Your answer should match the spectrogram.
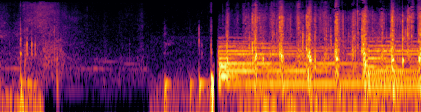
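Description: horse hooves clip-clopping

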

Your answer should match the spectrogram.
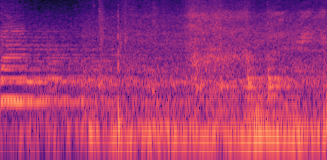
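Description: tram running on rails

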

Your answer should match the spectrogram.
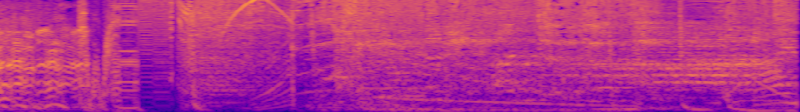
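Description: whip crack sound effect

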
